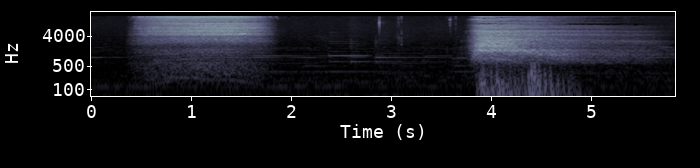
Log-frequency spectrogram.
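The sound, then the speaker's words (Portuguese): Two long, airy exhales out through a wide-open mouth during a guided meditation, each a soft breathy rush lasting over a second, the second one fuller and slightly deeper, with a quiet pause between them. “soltar pela boca, abrindo bem a boca e deixando o ar sair, fluir. Mais duas vezes.”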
